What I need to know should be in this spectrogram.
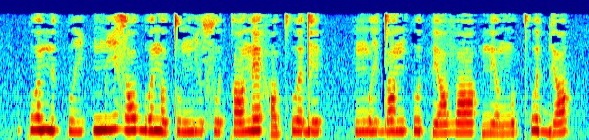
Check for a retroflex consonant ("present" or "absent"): absent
